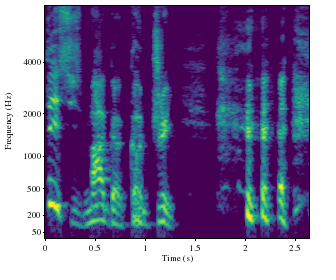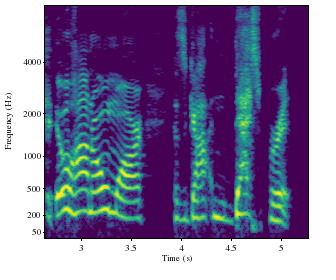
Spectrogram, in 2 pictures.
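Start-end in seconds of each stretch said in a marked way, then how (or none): 0.0-1.3 put-on typical Nigerian accent, very deep and low. Retelling the scream of men hired for a staged attack, in a typical Nigerian accent. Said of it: "or in a typical Nigerian accent".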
